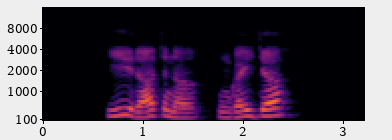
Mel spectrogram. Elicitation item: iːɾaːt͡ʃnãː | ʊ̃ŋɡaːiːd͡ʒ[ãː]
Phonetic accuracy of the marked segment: incorrect: aː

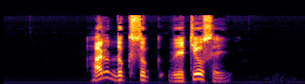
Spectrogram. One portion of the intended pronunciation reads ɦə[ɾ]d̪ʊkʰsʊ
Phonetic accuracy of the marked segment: correct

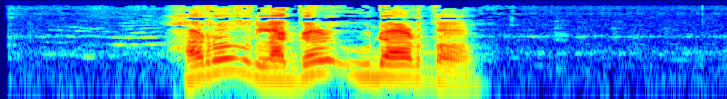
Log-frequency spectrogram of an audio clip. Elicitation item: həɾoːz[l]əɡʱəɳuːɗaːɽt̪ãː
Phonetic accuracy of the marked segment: correct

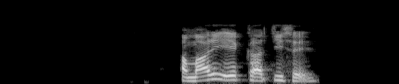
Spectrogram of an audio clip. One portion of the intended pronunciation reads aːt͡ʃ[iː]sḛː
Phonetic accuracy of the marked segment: correct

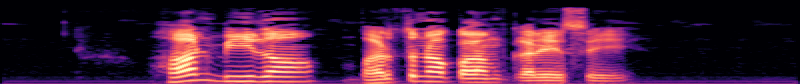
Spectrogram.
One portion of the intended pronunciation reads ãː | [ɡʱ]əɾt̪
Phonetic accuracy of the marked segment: incorrect: bʱ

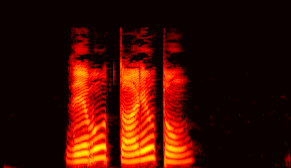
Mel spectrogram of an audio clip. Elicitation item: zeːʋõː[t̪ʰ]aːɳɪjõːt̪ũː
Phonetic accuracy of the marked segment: incorrect: t̪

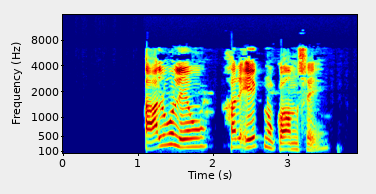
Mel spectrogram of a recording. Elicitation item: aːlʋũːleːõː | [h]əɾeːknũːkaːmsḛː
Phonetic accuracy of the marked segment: correct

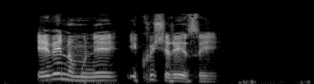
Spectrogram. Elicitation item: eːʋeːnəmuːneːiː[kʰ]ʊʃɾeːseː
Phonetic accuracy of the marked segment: correct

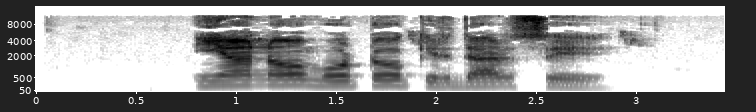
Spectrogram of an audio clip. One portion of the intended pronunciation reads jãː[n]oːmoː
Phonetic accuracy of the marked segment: correct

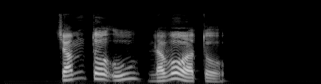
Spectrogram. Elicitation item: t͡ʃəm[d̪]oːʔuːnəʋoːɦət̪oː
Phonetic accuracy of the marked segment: incorrect: t̪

